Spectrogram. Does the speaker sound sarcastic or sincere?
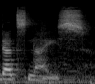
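sarcastic. It is said in a sarcastic, doubtful tone. The thing is probably not nice at all.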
